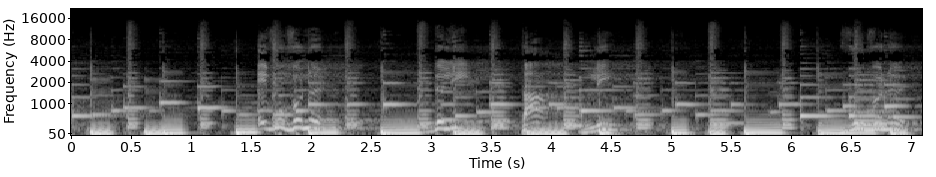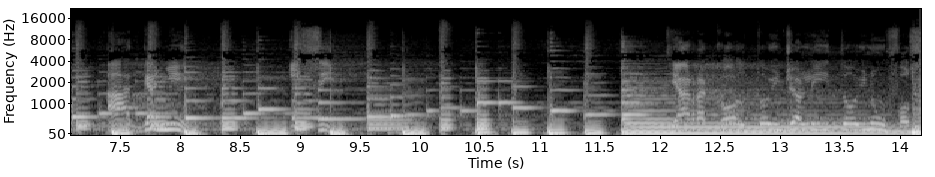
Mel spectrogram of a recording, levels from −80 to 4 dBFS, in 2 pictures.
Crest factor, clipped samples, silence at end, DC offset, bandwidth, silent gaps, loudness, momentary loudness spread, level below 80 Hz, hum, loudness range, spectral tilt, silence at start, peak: 14 dB; under 0.1%; 0 s; under 0.1%; 11 kHz; none; -16 LUFS; 5 LU; -18 dBFS; none; 2 LU; -8 dB/octave; 0 s; 0 dBFS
